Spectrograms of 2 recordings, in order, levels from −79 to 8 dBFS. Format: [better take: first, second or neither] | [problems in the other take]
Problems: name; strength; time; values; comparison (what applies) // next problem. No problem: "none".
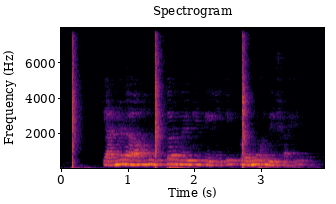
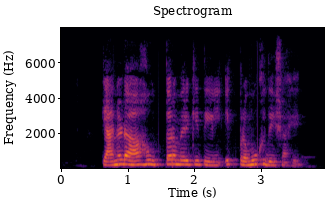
second | background sound (Clapping); 9 dB below the speech // room echo; dies away in 1 s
